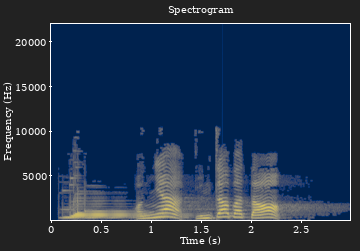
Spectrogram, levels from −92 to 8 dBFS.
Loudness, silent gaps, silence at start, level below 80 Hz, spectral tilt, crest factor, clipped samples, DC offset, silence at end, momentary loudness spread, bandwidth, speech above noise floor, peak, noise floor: -15 LUFS; none; 0.1 s; -60 dBFS; -2.5 dB/octave; 16 dB; under 0.1%; under 0.1%; 0.7 s; 9 LU; 10.5 kHz; 36 dB; 0 dBFS; -50 dBFS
